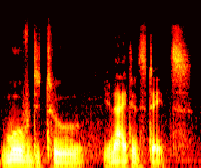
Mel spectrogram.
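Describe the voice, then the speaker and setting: A middle-aged man from Uganda, a guest in an interview, talking haltingly with many fillers and restarts. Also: low voice, little pitch movement, vocal fry, darkish tone, slightly rough. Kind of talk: interview conversation.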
